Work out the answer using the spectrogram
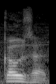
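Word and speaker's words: Gose: I'm drinking is it pronounced Goze or Goza? Does anybody know? How do you pronounce it? G-O-S-E, Goza.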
